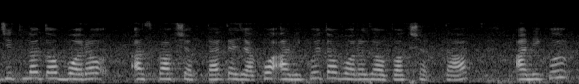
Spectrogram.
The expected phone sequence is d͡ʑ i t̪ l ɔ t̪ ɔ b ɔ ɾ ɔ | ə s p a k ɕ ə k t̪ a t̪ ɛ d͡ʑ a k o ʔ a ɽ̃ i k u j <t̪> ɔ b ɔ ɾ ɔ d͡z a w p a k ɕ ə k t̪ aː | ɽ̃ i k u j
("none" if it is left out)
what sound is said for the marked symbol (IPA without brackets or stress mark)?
t̪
